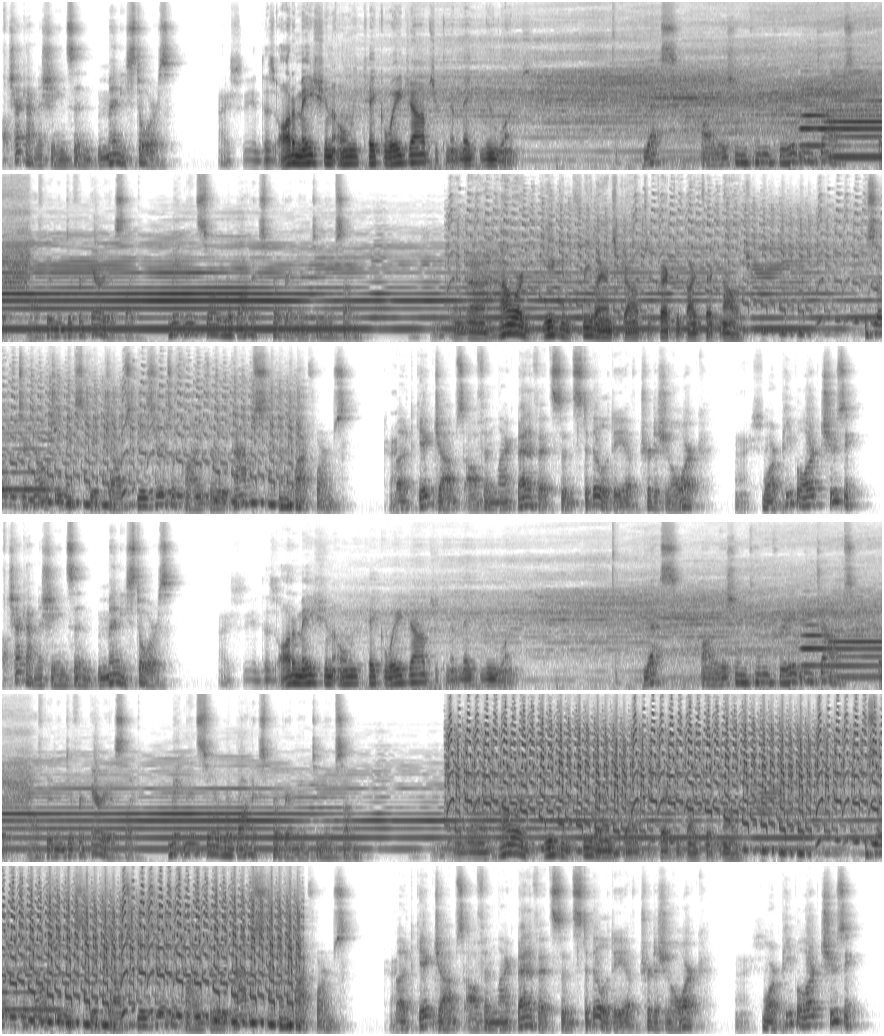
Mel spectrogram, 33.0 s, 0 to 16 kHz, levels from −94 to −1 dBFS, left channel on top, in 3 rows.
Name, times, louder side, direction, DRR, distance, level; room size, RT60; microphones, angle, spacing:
voice 1, 0.0-2.1 8.0-8.4 8.7-10.7 11.0-12.7 13.1-15.5 21.8-26.3 26.9-30.6 31.5-32.6, equal, 5° right, 1 dB, 2.0 m, -36 dB
voice 2, 2.9-6.6 16.4-20.4 26.9-27.0 31.2-31.3, left 5 dB, 80° left, 13 dB, 0.5 m, -30 dB
sound 1, 3.8-11.4, left 5 dB, 45° left, 1.3 m, -39 dB
sound 2, 9.9-22.7, left 4 dB, 60° left, 1.5 m, -31 dB
sound 3, 16.5-25.8, right 10 dB, 50° right, 0.3 m, -30 dB
8.9 x 6.0 x 4.9 m, 0.37 s
head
